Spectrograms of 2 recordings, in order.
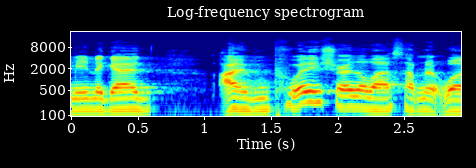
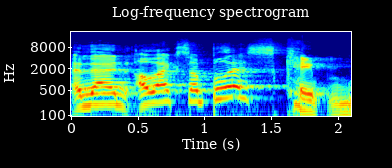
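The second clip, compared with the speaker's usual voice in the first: big voice crack, pitched up, breaking mid-phrase; 5 semitones higher than usual. Recapping a match for viewers, with a voice crack. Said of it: "that was a big voice crack".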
